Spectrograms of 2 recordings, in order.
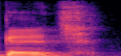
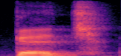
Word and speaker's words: catch: कुछ एग्जाम्पल आपको दिखाता हूं, जैसे CATCH, यहाँ पे टी साइलेंट, इसे क्या पढ़ते हैं? कैच। क्या पढ़ते हैं? कैच।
